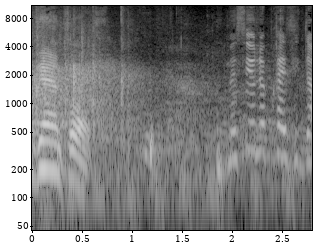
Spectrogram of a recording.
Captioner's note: applause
